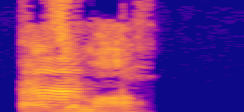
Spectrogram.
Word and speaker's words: Asimov: There's a famous science fiction writer, Isaac how do you say his last name? – Asimov. – Asimov, thank you.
